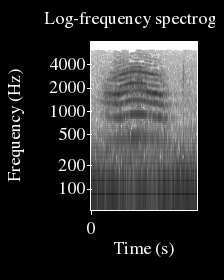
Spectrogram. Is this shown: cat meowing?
yes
